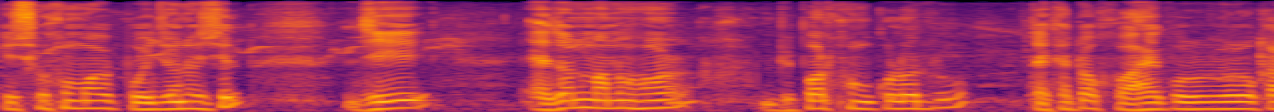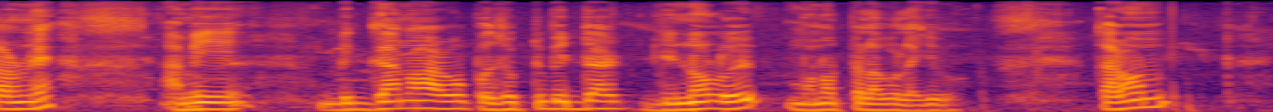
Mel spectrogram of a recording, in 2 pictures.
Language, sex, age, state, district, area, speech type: Assamese, male, 45-60, Assam, Lakhimpur, rural, spontaneous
